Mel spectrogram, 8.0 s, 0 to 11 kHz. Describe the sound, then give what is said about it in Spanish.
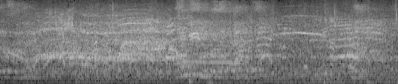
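Crowd noise at a live outdoor festival show at the Expo Mimbre wicker fair in Chimbarongo, Chile: steady cheering, whoops and children's shouts mixed with chatter throughout. “Estamos en Chimbarongo, en vivo y en directo. Estamos en la ruta de los festivales. Ya casi 40 minutos de show. Y con un ambiente maravilloso. Escuchen el ruido ambiental, ¿eh?”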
